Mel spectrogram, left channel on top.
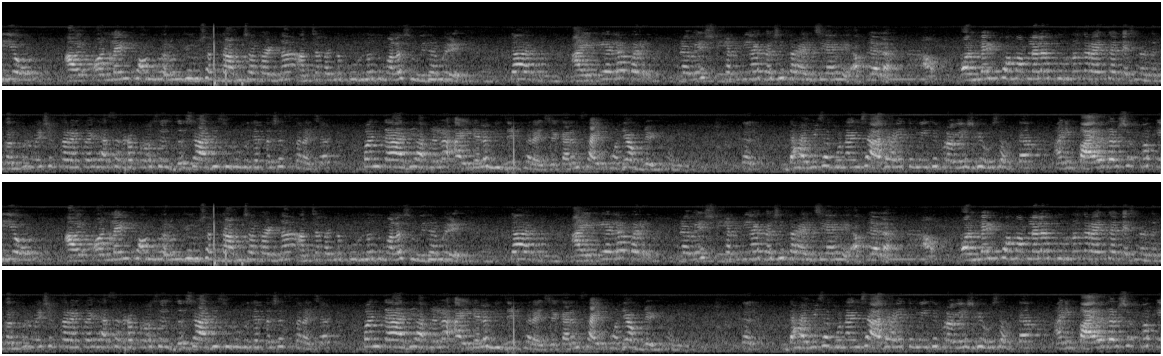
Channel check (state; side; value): identical; both; correlation 1.00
